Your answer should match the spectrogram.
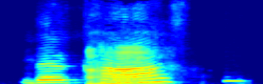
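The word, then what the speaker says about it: درخواست: Next में हमखा देखिए वाओ वाओ जो है दरखास्त लिखते हैं लेकिन दरखास्त पढ़ते हैं यानी कि आपका वाओ यहां साइलेंट रहता है हम दरखास्त हम दरखात कैसे लिखें?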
